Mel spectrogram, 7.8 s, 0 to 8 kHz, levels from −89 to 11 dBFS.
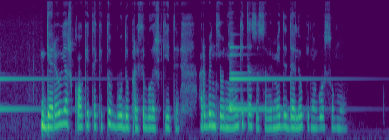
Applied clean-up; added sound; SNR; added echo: none; Bell; 10 dB; none.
